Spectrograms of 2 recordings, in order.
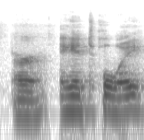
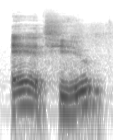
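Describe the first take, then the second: First: The word is said in the commonly taught pronunciation. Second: The word is said in an alternative pronunciation system. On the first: "if you learned it the other other way" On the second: "I just use a different pronunciation system"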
